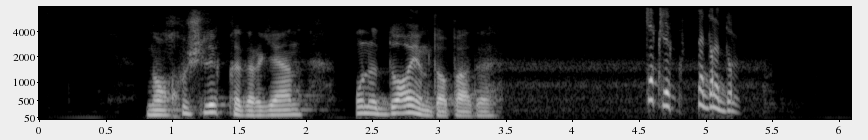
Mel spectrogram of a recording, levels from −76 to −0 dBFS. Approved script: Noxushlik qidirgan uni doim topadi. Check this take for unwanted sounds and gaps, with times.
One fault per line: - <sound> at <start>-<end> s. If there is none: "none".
- chirp at 4.6-5.3 s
